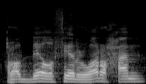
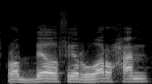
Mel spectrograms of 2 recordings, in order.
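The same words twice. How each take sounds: The two takes are said the same way.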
